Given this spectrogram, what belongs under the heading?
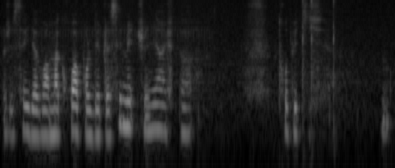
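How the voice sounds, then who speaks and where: A woman hosting a craft tutorial, thinking aloud in an unhurried way with many fillers as she works on a computer. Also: medium pitch, flat delivery, slight background noise. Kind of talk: casual screen tutorial narration. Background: mouse clicks.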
